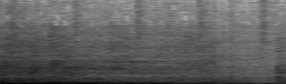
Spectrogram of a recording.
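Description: Wind buffeting a phone's microphone, a loud, uneven low rumble, with rustling handling noise as the phone is turned around.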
